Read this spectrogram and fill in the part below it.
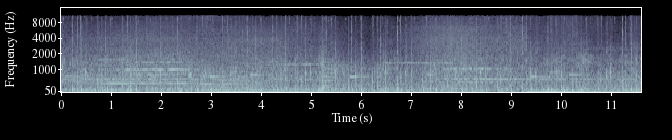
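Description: Roach the horse from the video game Witcher 3 trotting, with steady, close clip-clop hoofbeats running throughout, while soft voices are heard in the background.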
